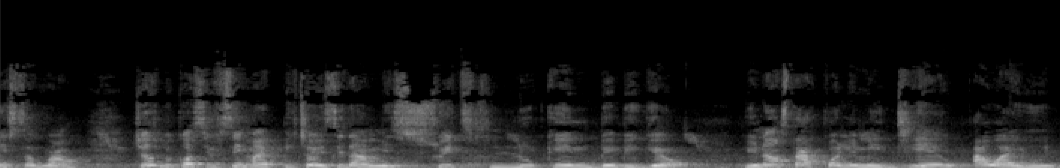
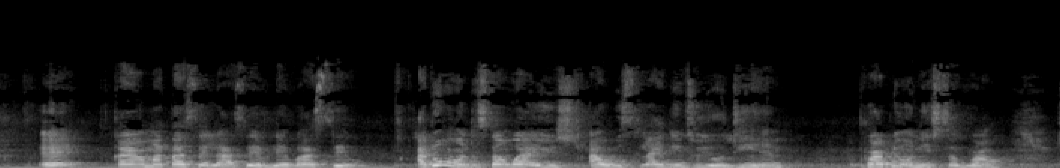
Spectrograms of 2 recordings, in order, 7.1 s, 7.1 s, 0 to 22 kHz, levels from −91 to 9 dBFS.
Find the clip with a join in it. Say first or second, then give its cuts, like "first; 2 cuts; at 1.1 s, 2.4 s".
second; 1 cut; at 2.5 s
